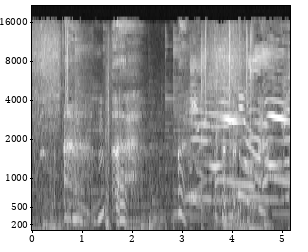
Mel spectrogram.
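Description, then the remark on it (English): Several little kittens mew repeatedly in high, wavering cries that overlap and tumble over one another, fairly loud, continuing without pause for the whole stretch. “They're T.T.'s adorable little kittens. Aren't they cute?”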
